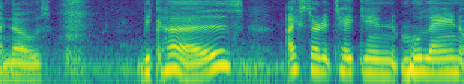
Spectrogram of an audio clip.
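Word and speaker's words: mullein: because I started taking Mulan or Mullen or I'm not sure how you pronounce it I've heard it pronounced so many different ways but it's mulain and it's a uh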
